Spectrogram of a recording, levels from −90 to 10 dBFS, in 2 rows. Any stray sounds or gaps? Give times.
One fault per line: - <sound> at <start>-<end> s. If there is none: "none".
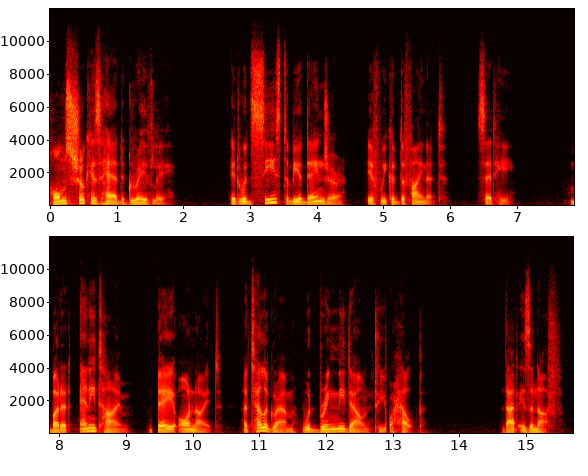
- dropout at 9.4-9.5 s
- dropout at 12.9-13.0 s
